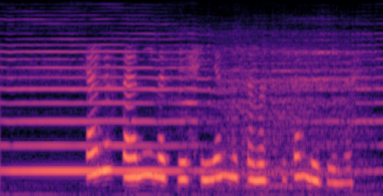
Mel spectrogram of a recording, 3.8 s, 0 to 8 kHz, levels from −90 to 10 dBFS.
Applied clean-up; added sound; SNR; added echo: none; Bowed string instrument; 8 dB; none.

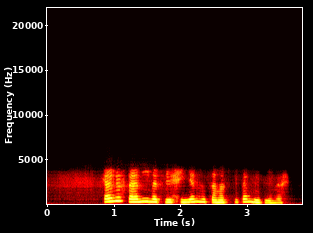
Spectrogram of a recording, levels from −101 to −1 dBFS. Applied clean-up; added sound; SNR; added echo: neural mask model Resemble Enhance denoiser.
